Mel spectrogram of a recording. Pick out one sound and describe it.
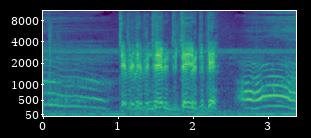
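A second man answers with animation.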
